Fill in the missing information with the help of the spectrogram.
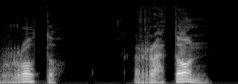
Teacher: you'll hear the double r if a word starts with the letter R in Spanish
